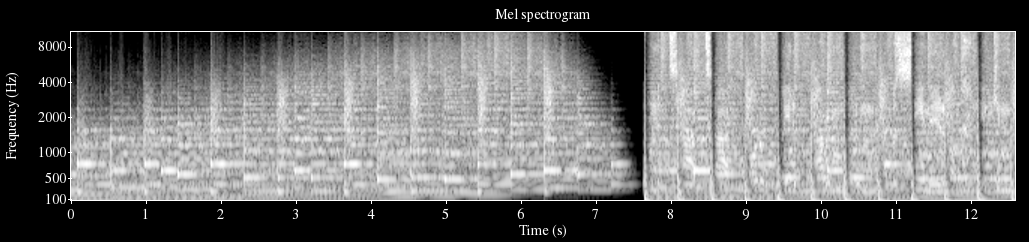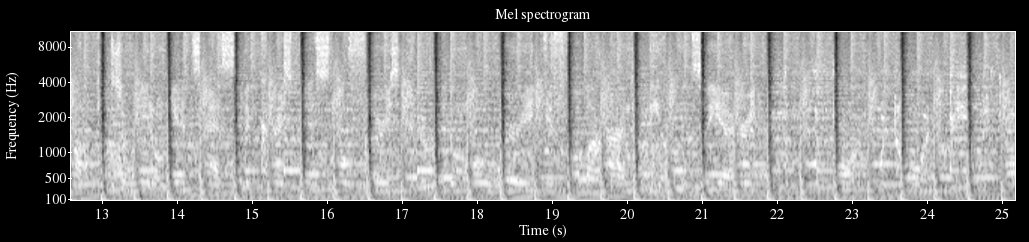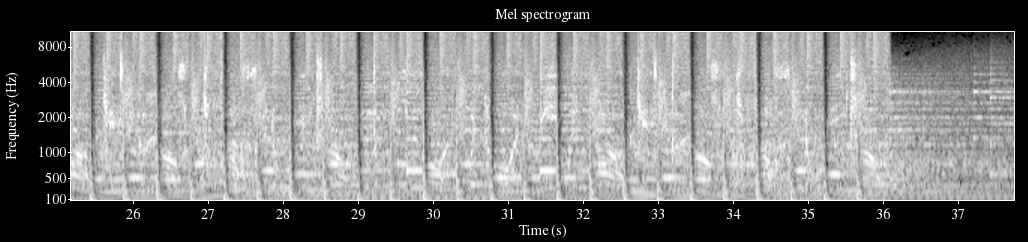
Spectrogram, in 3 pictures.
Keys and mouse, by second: 1.1 x, 3.5 1, 3.8 2, 3.9 click, 4.2 x, 5.6 click, 6.2 shift+click, 6.7 middle click, 7.8-9.8 drag, 10.6 1, 11.6-12.8 drag, 13.4-15.5 middle drag, 15.6 Tab, 16.3 middle click, 16.5 click, 17.2-18.8 middle drag, 19.5 Tab, 19.7 middle click, 20.4 click, 21.2 click, 22.5 click, 23.4 middle click, 24.6 click, 25.3 click, 25.7 click, 28.3 click, 29.7-31.6 middle drag, 32.3 click, 33.2 click, 35.8 click, 36.1 g, 37.2 click, 37.4 g.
